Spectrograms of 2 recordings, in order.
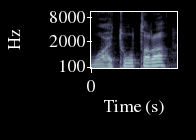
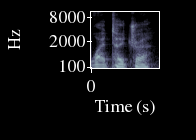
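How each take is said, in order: First: Every syllable of the name is fully pronounced. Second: One syllable near the end is dropped. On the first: "a place called Waitotara" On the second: "that's how the locals uh, pronounce it"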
